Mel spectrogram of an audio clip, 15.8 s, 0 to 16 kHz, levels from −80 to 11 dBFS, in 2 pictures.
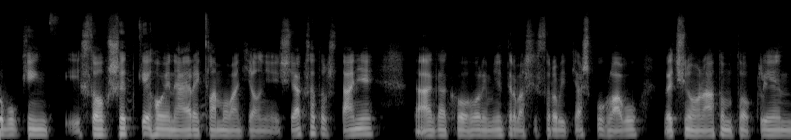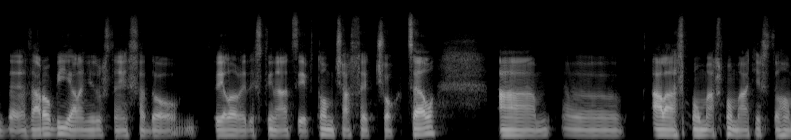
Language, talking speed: Slovak, 160 wpm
